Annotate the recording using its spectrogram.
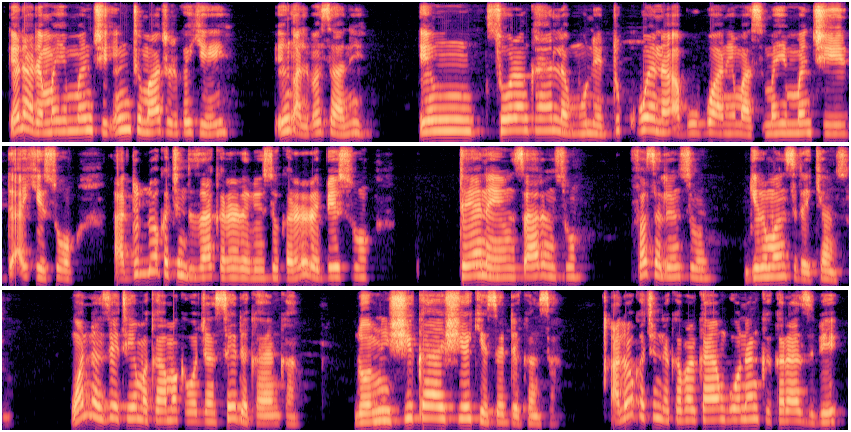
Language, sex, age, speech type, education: Hausa, female, 30-45, spontaneous, tertiary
